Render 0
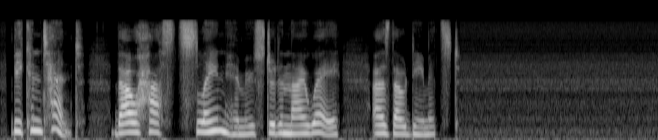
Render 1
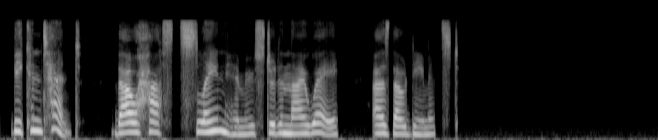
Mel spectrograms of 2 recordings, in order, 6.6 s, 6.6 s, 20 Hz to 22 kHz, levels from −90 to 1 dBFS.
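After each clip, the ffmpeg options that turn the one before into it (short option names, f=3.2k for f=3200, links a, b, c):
-af "anlmdn=1"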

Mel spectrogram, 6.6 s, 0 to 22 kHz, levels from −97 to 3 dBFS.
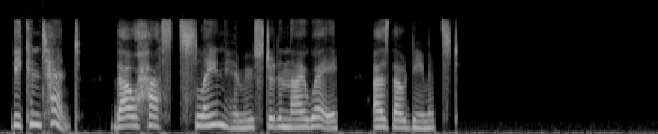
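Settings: -filter_complex "[0:a]acrossover=split=1500|5000[a][b][c];[a]acompressor=threshold=-24dB:ratio=4[d];[b]acompressor=threshold=-30dB:ratio=4[e];[c]acompressor=threshold=-46dB:ratio=4[f];[d][e][f]amix=inputs=3:normalize=0,bass=f=250:g=-4,treble=f=4k:g=10,volume=-3.5dB"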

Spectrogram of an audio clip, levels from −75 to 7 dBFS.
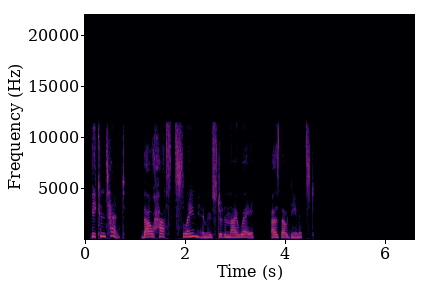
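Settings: -af "aeval=exprs='val(0)*gte(abs(val(0)),0.00376)':c=same,volume=-4dB"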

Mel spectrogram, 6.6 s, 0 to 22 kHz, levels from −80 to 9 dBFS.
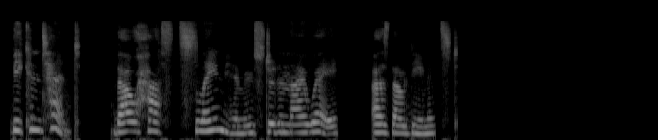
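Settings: -af "flanger=delay=16:depth=4:speed=0.84"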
